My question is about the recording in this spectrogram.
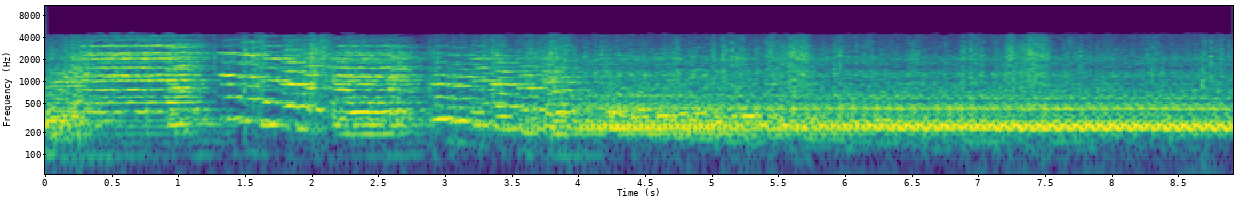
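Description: A boat engine drones as the boat comes in toward an island, settling into a low, even hum that runs steadily to the end.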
